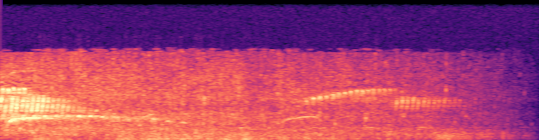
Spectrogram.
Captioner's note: thunder rumbling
